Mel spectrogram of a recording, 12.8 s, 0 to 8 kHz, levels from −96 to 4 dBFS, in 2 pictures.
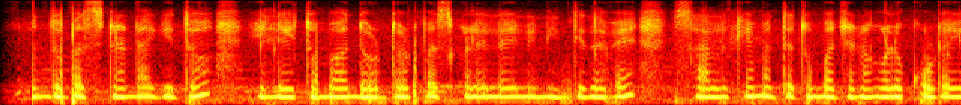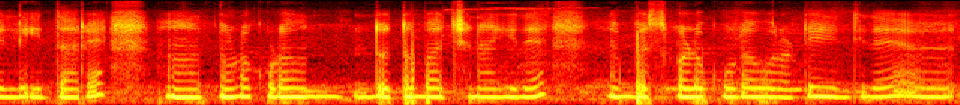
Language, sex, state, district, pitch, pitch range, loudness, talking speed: Kannada, female, Karnataka, Mysore, 245 Hz, 240-250 Hz, -18 LUFS, 130 wpm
